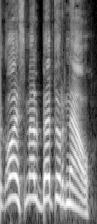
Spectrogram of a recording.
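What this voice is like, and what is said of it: Put-on Hasidic Jewish accent. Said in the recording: “What accent was that? ... Hasidic. ... It's my Hasidic accent, yes. ... It's Middle Eastern. ... that's a fucking actual accurate Hasidic.”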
